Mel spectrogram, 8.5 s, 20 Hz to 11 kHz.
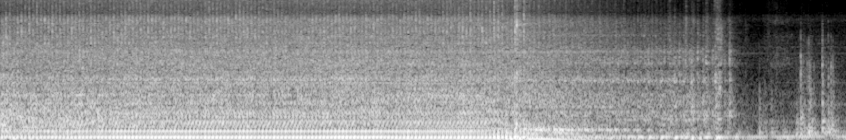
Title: Tecumseh 22HP surging - alternate misfire on each cylinder - random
